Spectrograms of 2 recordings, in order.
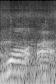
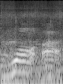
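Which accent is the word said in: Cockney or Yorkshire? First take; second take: Cockney; Cockney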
